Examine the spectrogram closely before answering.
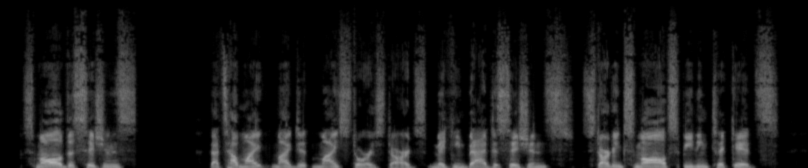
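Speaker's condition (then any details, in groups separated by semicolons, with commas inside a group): No condition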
